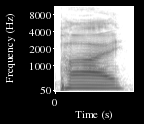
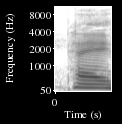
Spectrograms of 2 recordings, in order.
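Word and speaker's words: Paye: So I'm thinking Christian Darrisaw or Quiddy Pie. Pay. Yeah. Excuse me. I know it's a difficult pronunciation.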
